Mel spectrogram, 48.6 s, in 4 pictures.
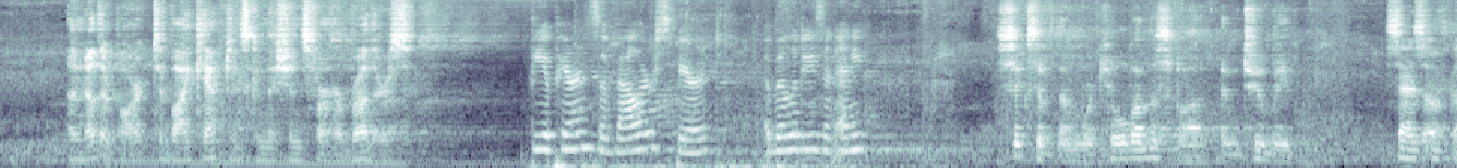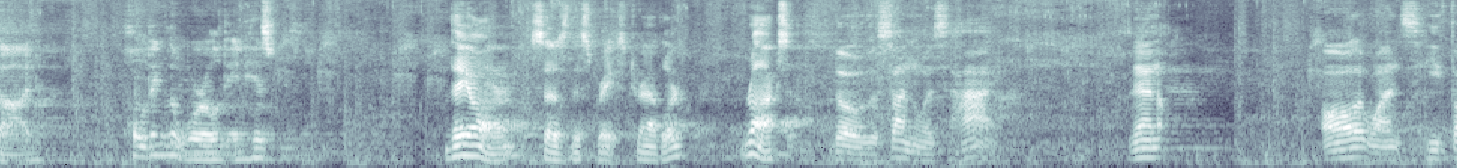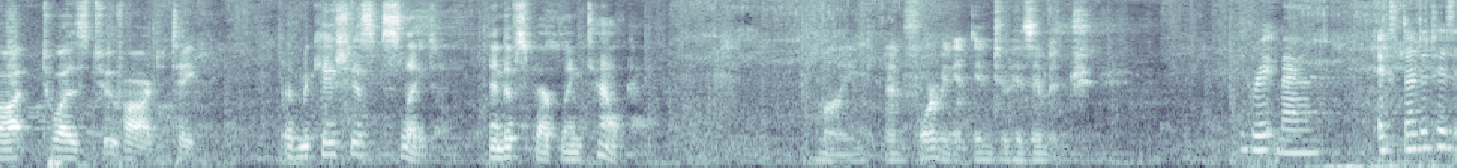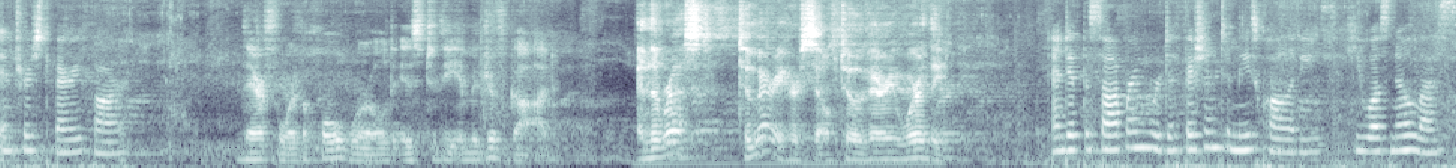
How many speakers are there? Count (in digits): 6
